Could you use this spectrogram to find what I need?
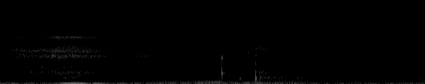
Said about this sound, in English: I got a snoring dog behind me.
